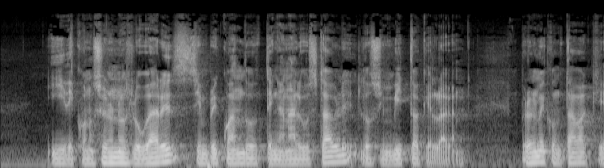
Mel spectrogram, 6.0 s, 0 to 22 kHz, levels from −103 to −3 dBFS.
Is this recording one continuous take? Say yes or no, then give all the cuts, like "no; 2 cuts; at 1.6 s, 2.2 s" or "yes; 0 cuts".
yes; 0 cuts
